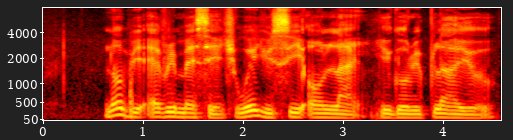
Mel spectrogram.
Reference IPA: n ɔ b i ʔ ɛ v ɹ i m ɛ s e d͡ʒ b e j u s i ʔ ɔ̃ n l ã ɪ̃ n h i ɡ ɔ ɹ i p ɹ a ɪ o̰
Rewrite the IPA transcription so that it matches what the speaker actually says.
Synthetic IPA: n ɔ b i ʔ ɛ v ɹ i m ɛ s e d͡ʒ w e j u s i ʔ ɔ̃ n l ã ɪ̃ n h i ɡ o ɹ i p l a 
